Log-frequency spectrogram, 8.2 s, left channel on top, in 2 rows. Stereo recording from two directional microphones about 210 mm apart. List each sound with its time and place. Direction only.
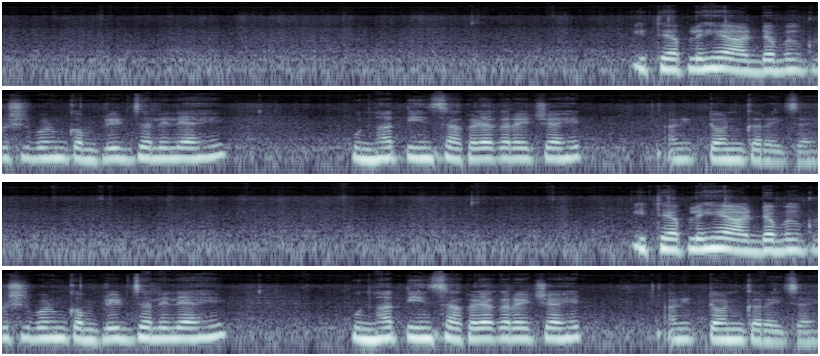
3.2 s a woman's voice: 10° right (ahead or behind)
